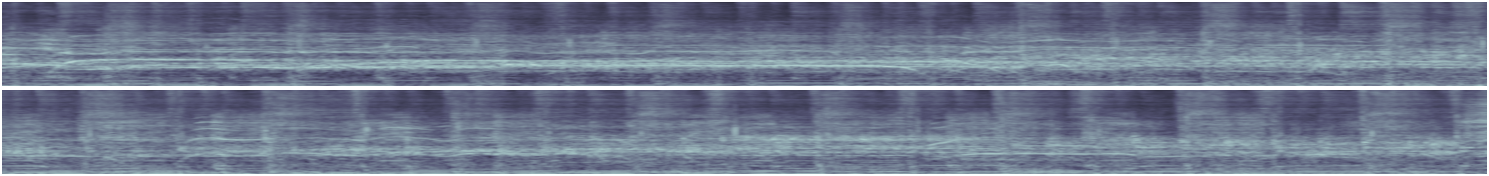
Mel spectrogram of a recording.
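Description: Live rock band playing at full volume, heard from the crowd in a packed hall: a lead vocal wavers over pounding drums, bass and electric guitars, with yells on top.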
